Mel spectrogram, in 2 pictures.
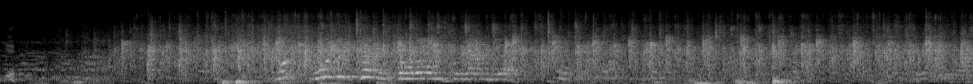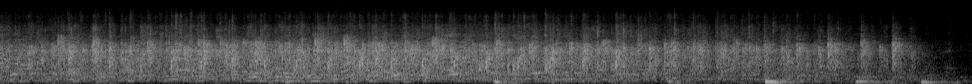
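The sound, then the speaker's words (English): Sustained audience applause, a dense steady patter of many hands clapping for about twenty seconds, with a few voices briefly audible underneath before it tapers off. “Last thing he said while we were clapping is what?”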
